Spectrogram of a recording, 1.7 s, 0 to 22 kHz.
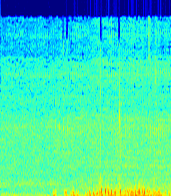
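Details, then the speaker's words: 120 VAC refrigerator evaporator fan motor (Electrolux/Frigidaire-type, reversible) on diagnostic test three: low steady airy rush building over a second, solid airflow out through the baffle, no rubbing or ticking; normal running. "nice solid airf flow coming up and it's coming out through the baffle right here"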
